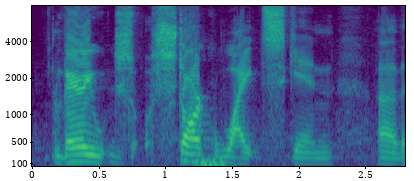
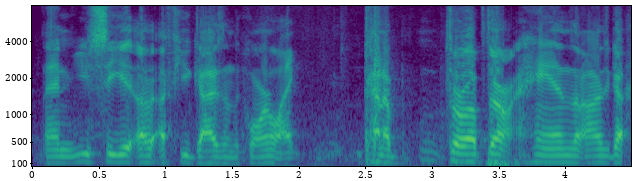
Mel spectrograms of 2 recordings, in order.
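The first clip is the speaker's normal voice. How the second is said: normal talking voice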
